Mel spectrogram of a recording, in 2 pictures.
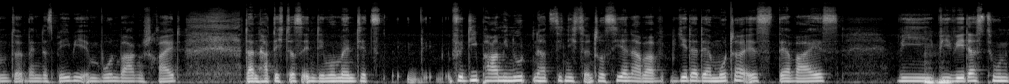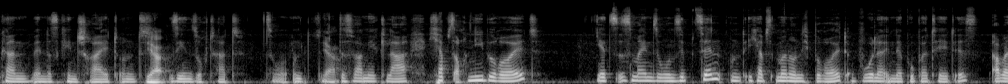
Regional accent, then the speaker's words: Cologne, North Rhine-Westphalia, Germany; Und ich bin aus Köln.

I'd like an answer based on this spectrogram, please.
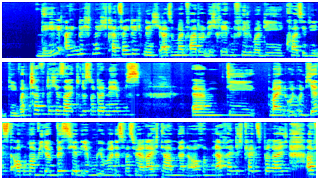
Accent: Southern Germany, Germany; Ich bin hier tatsächlich ganz im Süden Deutschlands aufgewachsen, auch im konservativ geprägten Süden Deutschlands mit wirklich klassischen Rollenbildern.

